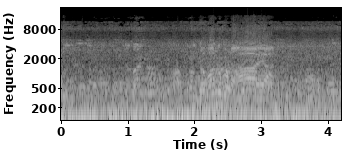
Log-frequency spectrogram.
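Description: Indistinct voices of a small outdoor gathering over a loud, constant low rumble. About two seconds in, one voice stands out, rising and falling for about a second.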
